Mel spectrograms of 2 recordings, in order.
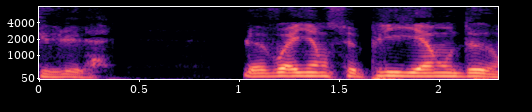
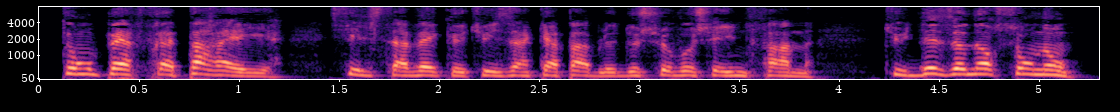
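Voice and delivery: higher, sneering taunt; mocking woman; 7 semitones higher than usual. A narrator's reading. Captive woman humiliates the brute, sneering. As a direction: belittle him with scorn.

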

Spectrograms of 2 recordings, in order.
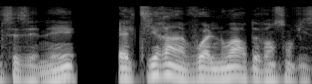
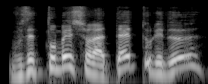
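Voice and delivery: Matt's incredulous question; 11 semitones higher than usual. A narrator's reading. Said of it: "demanda Matt".

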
